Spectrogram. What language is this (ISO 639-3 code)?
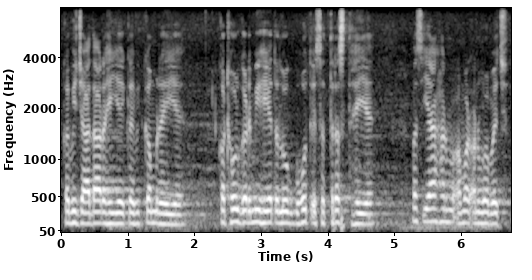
mai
